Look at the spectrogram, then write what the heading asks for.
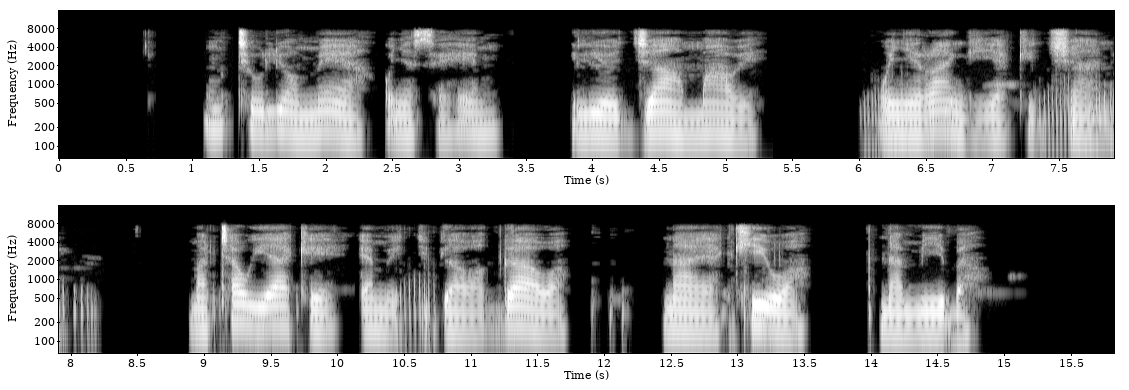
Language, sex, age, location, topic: Swahili, female, 25-35, Mombasa, agriculture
